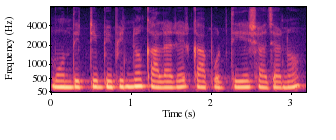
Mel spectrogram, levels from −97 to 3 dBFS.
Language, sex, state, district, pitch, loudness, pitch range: Bengali, female, Tripura, West Tripura, 210 Hz, -13 LUFS, 205-215 Hz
